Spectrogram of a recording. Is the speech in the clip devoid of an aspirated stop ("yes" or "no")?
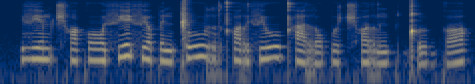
no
